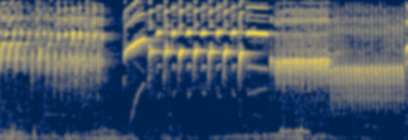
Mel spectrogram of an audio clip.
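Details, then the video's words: Canary song to help a canary weak in singing: a buzzy pulsed trill, a run of rising slurred notes, then a lower rapid trill over a soft background hum. "إذا لديك كناري ضعيف في تغريد سمعه هذا الغناء وشاهد الكناري ماذا يفعل"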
